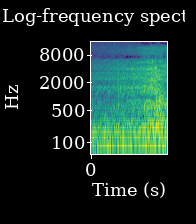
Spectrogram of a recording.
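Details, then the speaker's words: Traxxas Bandit VXL RC car on a stock Velineon ESC, at full throttle around 63 mph: a brief high, hissy chirp swells over the drive whine; owner suspects a motor or ESC problem under load. "sounds like something's wrong with the motor like I was Full Throttle and it was making that weird chirping noise"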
